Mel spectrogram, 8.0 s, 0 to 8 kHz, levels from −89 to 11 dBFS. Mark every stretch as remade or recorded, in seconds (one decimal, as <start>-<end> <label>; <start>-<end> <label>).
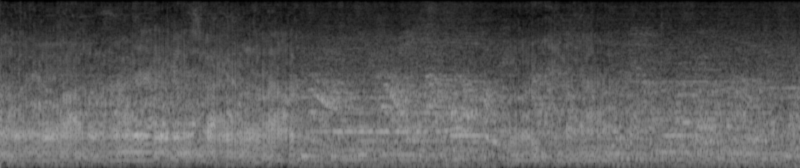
0.0-3.0 remade; 3.0-5.1 recorded; 5.1-6.1 remade; 6.1-8.0 recorded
